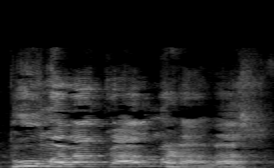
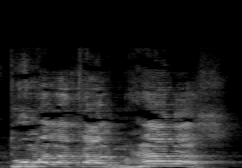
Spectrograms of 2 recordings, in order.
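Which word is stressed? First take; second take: म्हणालास; म्हणालास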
